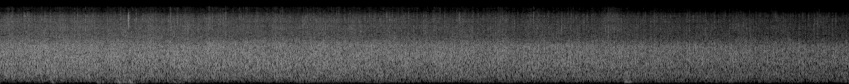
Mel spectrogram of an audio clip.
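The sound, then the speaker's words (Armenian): A church audience applauds in continuous, dense clapping that holds steady throughout and eases slightly toward the end. “Այո, եկեք ծափարենք Տիրոջ, հալելույա։”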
